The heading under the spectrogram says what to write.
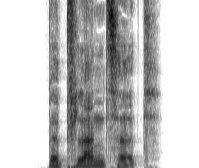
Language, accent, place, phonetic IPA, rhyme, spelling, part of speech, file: German, Germany, Berlin, [bəˈp͡flant͡sət], -ant͡sət, bepflanzet, verb, De-bepflanzet.ogg
- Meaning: second-person plural subjunctive I of bepflanzen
